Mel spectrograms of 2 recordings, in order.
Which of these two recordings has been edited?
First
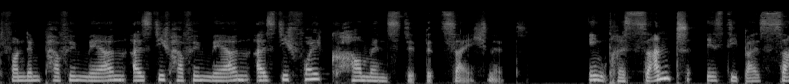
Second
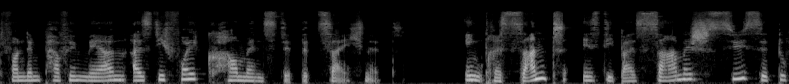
first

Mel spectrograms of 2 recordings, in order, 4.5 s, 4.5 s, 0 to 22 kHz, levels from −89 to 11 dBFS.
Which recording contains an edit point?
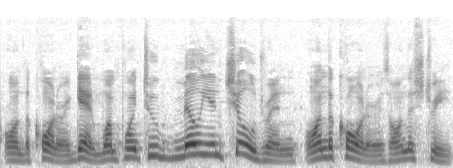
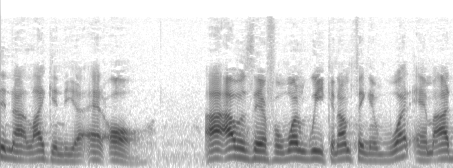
first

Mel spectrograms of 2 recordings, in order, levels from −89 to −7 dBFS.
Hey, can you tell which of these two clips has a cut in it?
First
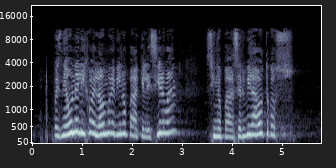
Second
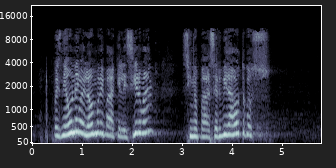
second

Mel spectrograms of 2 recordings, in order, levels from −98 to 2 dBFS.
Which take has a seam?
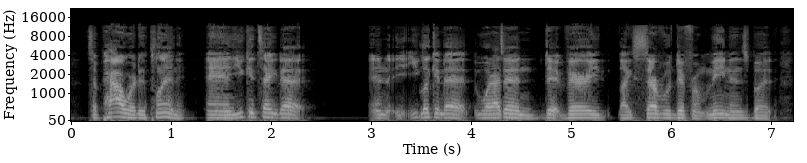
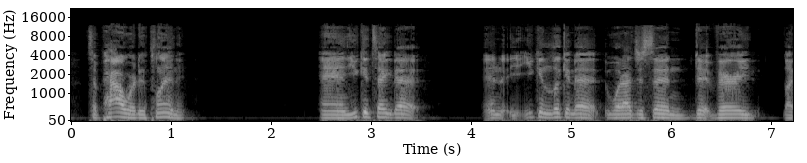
first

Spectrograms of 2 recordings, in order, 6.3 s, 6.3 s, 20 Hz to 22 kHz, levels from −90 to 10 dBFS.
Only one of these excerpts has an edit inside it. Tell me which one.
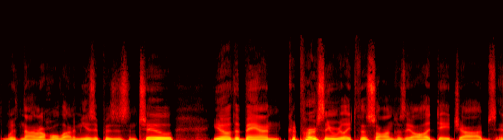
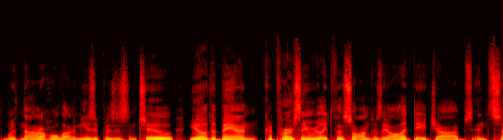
second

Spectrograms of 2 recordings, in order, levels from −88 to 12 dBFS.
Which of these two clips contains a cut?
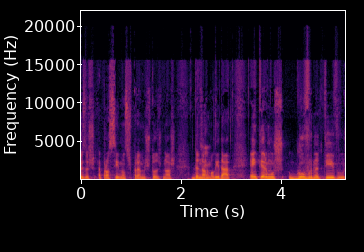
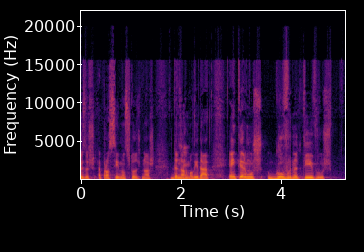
second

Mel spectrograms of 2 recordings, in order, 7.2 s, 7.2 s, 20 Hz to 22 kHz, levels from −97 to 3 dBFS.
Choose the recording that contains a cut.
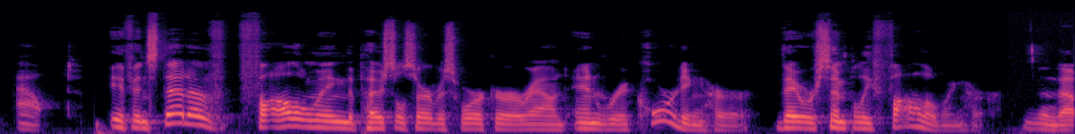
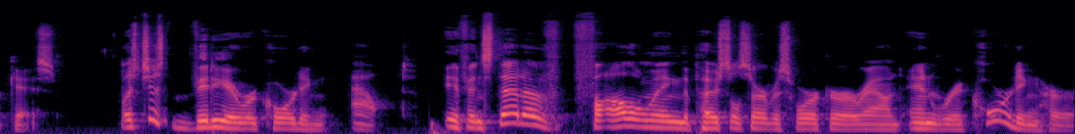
second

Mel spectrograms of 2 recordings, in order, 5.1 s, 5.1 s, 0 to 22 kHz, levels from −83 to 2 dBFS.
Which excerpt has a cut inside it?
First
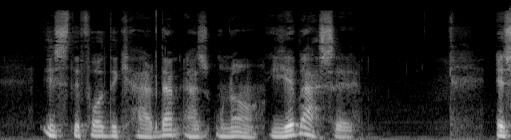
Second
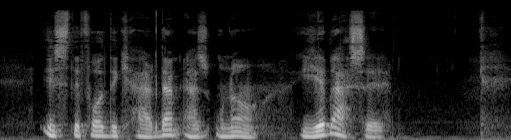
first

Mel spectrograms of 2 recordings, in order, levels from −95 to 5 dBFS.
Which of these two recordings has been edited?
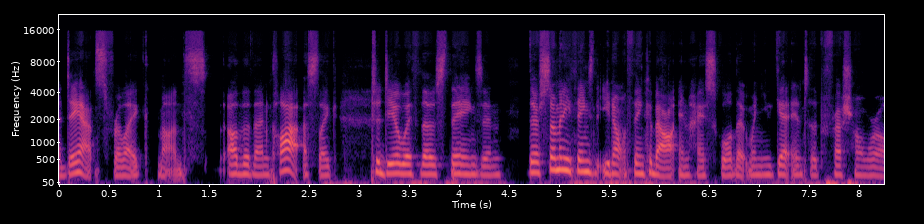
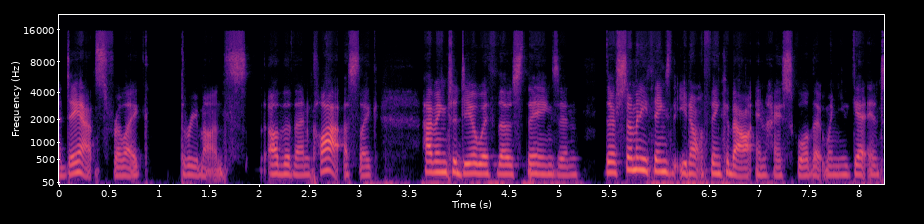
first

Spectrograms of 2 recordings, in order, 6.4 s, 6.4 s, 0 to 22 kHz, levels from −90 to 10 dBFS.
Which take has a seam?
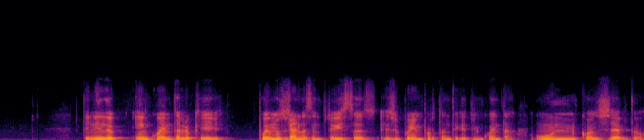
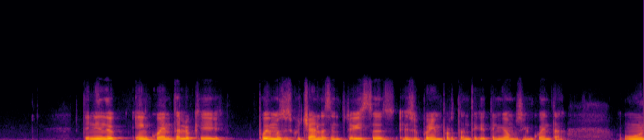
first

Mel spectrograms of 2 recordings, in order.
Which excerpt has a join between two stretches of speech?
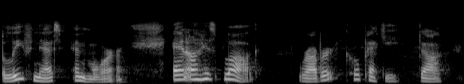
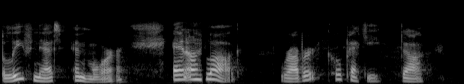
second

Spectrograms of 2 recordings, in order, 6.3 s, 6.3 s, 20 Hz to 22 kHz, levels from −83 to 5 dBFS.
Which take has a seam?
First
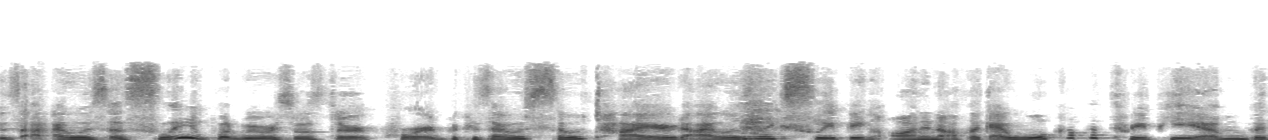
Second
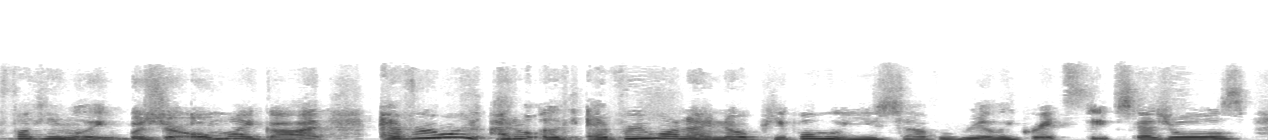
second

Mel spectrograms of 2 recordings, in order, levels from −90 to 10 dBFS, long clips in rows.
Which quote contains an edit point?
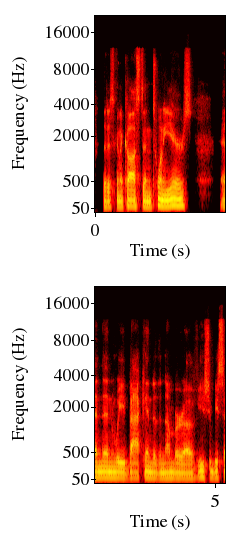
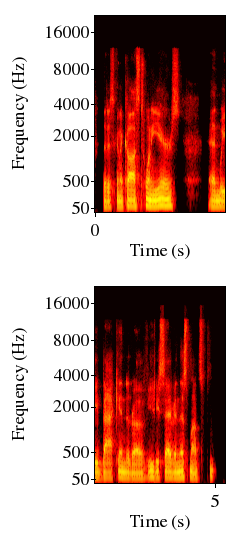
second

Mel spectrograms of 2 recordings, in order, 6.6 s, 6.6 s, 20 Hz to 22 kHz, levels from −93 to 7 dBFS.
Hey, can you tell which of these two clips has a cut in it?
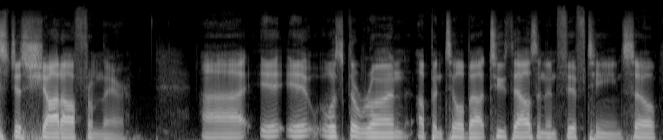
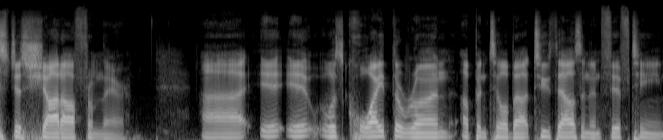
first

